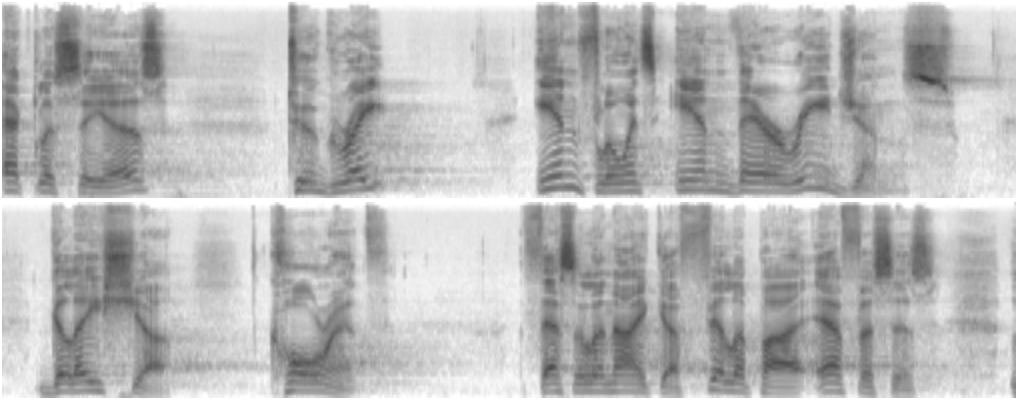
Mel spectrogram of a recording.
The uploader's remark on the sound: Recorded live on 12/31/23.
